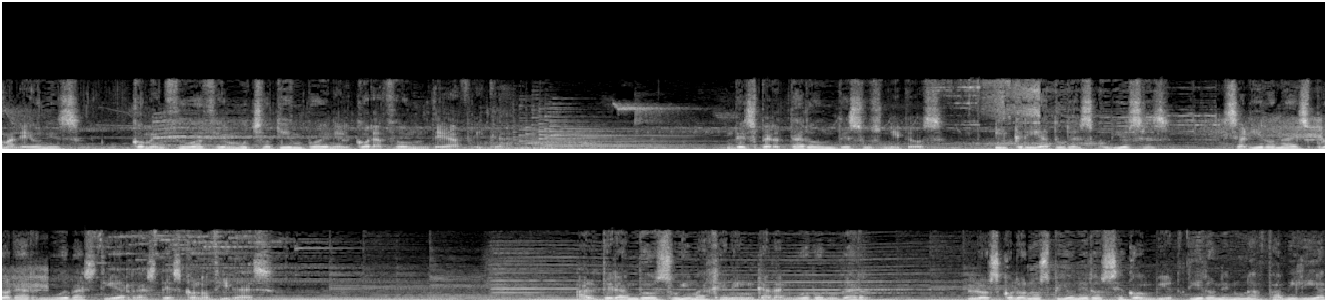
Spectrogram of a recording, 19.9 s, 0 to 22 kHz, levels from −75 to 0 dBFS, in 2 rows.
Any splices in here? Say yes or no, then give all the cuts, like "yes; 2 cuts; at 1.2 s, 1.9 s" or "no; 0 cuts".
yes; 1 cut; at 6.7 s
